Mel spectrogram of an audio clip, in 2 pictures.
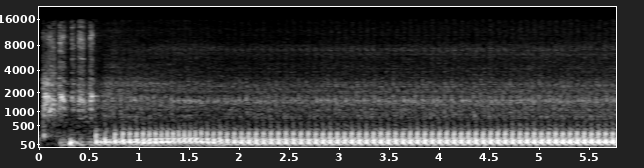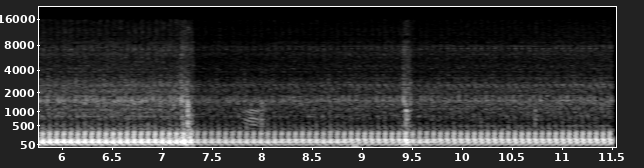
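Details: Bajaj Dominar 400 with under 1000 km, idling: steady single-cylinder idle with extra mechanical clatter on each firing beat; oil seen thrown upward; abnormal noise, source unidentified.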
